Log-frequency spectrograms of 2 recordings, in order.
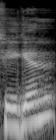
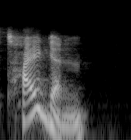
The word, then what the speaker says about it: Teigen: Chrissy, how do you say Chrissy? The last name, you know who I'm talking about. Chrissy. – Teigen. – Blank. Yes, it's Teigen.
